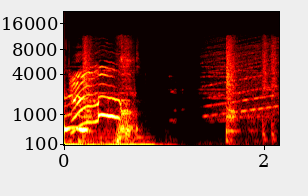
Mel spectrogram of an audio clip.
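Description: A wavering, meow-like cry gliding up and down over a low hum, cut off about a second in; after a brief gap, a rising sweep comes in.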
